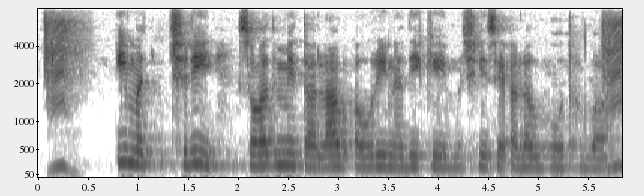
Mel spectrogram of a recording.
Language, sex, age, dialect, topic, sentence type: Bhojpuri, female, 18-24, Western, agriculture, statement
